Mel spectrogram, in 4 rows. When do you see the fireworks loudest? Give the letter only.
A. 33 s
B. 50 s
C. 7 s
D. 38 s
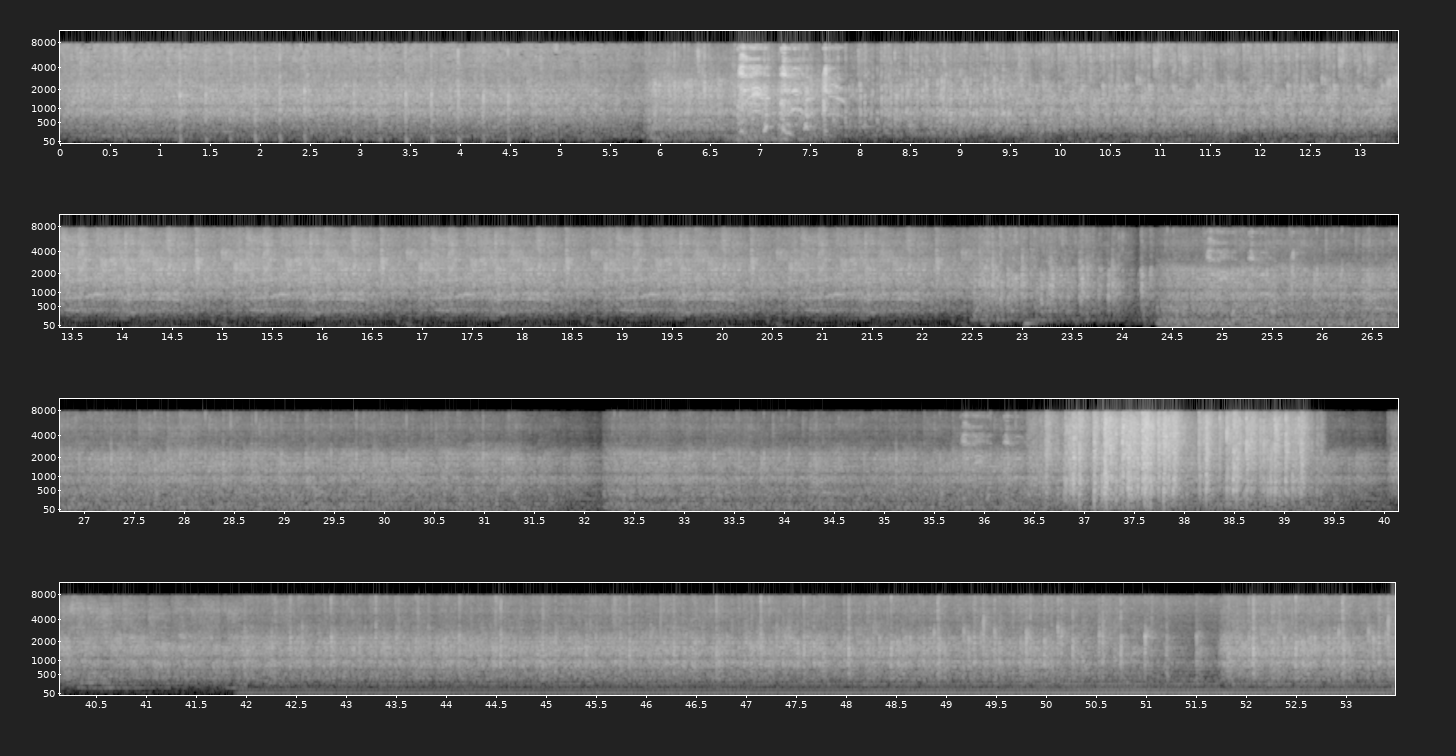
D.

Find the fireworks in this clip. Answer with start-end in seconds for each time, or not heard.
36.5-39.5.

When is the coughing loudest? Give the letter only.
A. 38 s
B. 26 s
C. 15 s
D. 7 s
D.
